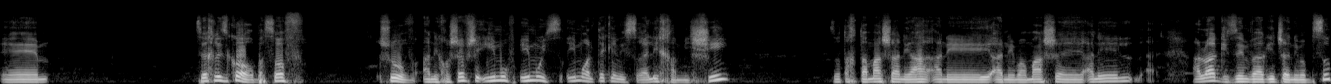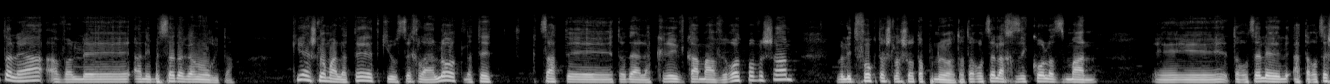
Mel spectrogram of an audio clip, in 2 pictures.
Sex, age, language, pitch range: male, 20-39, Hebrew, 110-140 Hz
